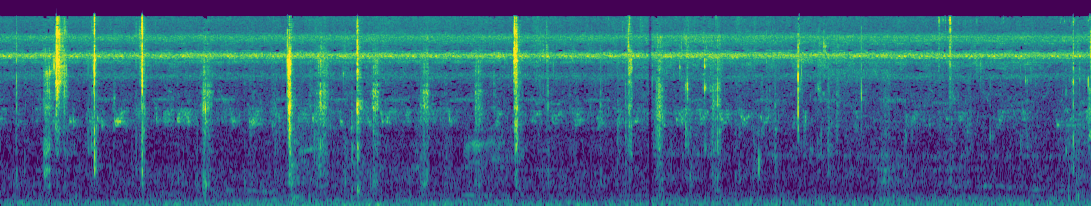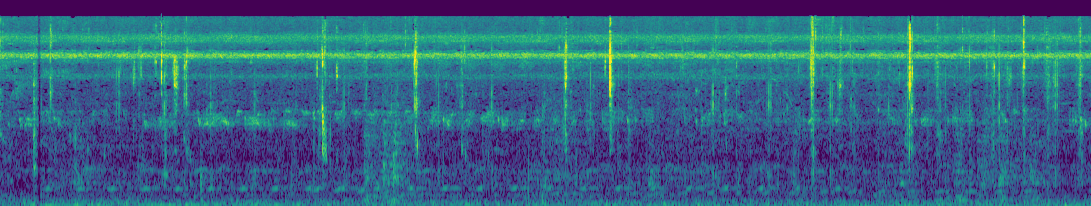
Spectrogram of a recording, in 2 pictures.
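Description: Eating sounds: chewing, lip smacks and small clicks as grilled beef and okra are bitten and eaten, over a steady high chirring of night insects.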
